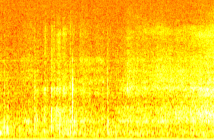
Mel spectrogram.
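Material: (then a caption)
Cardboard. Fingertips and nails tap the top face of a small hollow cardboard camcorder box resting on satin fabric, giving three quiet, dry, hollow taps with a faint midrange knock and no ring. Then hands hold the sides of the box, and only a soft, steady rustling hiss remains.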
